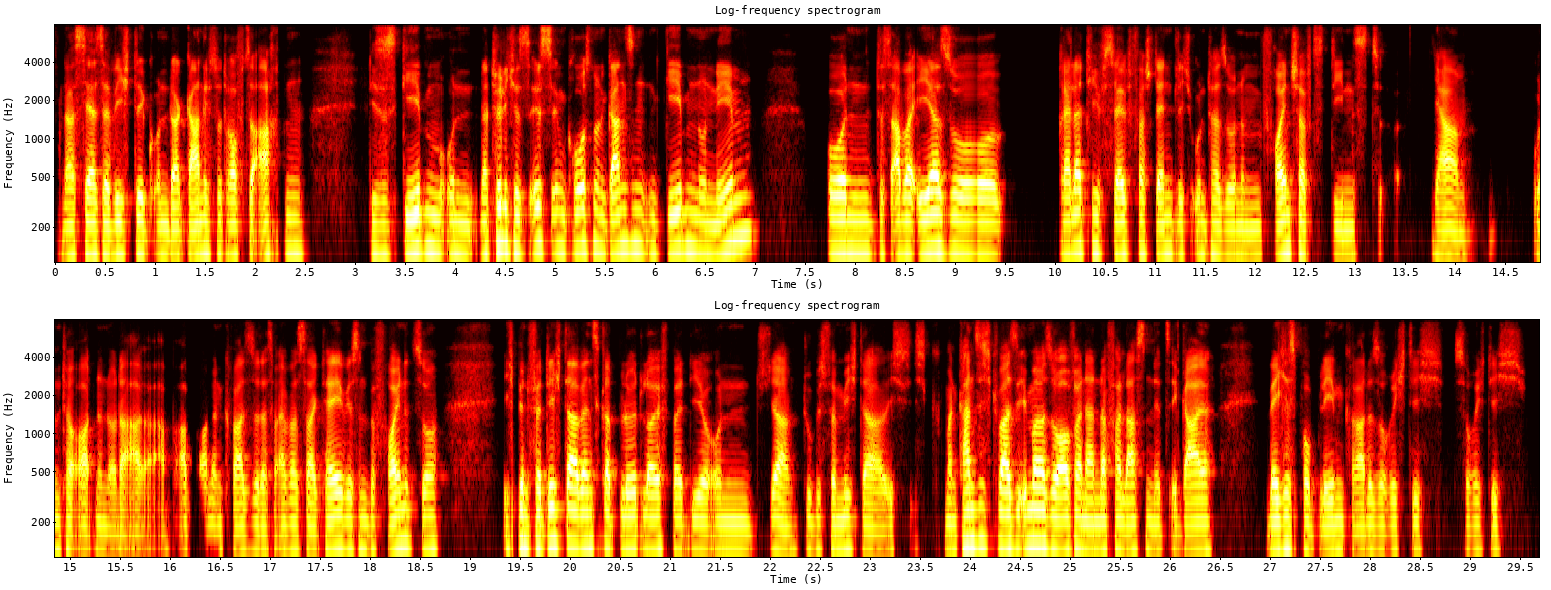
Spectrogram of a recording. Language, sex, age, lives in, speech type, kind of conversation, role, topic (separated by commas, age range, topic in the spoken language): German, male, 25-29, Germany, conversation, podcast, guest, Wann hat dich ein Fremder in einer Notlage unterstützt?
